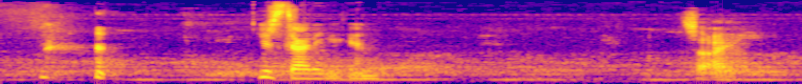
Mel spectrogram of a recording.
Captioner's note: laughs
